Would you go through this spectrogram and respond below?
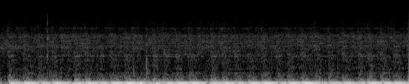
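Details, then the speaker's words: Turbo Ford Fairlane build with Haltech ECU, no fuel reaching the line earlier; after repairs the starter cranks evenly and strongly without grinding, quieter, with much better battery voltage; normal healthy cranking. "Oh, we're getting heaps better battery voltage. It's a lot quieter, the starter."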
